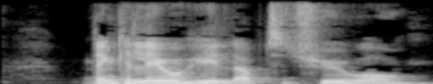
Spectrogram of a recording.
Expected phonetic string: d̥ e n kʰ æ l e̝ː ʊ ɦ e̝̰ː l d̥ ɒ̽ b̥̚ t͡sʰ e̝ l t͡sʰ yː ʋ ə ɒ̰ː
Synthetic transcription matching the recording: d̥ e n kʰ æ l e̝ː ʊ ɦ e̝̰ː l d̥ ɒ̽ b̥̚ t͡sʰ e̝ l t͡sʰ yː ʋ ə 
